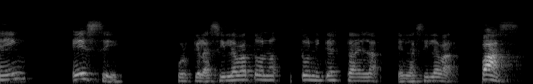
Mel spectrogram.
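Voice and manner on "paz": "paz" punched louder than the lead-in; stressed syllable. Shown as a demonstration. Teacher pointing out the tonic syllable, loud stressed "paz". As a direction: hit "paz" as the strong syllable. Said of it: "es la más fuerte".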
